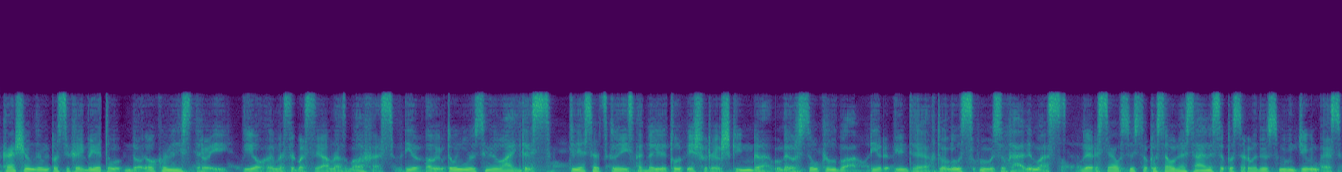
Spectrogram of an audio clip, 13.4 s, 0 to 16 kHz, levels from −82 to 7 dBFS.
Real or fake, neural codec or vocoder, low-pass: fake; codec, 16 kHz, 0.5 kbps, FreqCodec, larger model; 7.2 kHz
